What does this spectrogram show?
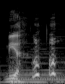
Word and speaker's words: Mia: Was I saying her name wrong? Oh, Mia.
